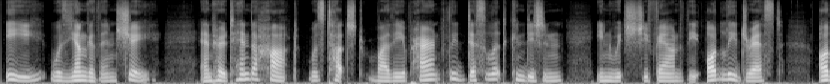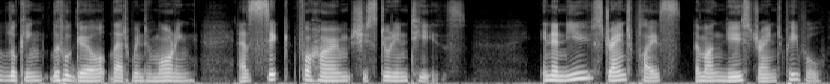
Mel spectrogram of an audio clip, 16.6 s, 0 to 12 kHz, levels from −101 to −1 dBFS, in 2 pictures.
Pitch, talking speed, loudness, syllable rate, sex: 165 Hz, 170 wpm, -22 LUFS, 5.0 syllables/s, female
